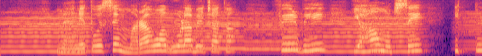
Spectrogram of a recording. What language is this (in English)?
Hindi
